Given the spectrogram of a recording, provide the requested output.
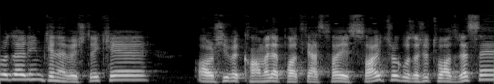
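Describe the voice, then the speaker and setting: Very wide swings in pitch from a man talking fairly quickly. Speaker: podcast host. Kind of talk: casual tech talk.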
